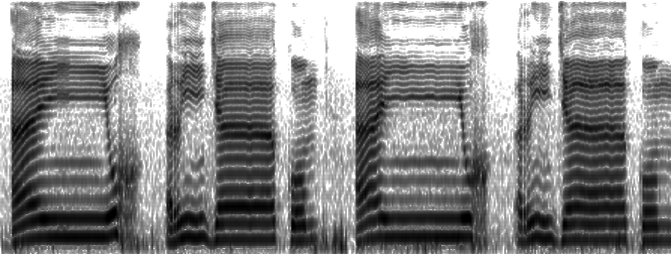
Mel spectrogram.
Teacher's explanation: Dan nun ini dimasukkan ke dalam huruf ya. Sebab itu kita baca ai, bukannya an. Ai, nun itu sudah pun dimasukkan ke dalam huruf ya. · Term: idgham ma'al ghunnah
